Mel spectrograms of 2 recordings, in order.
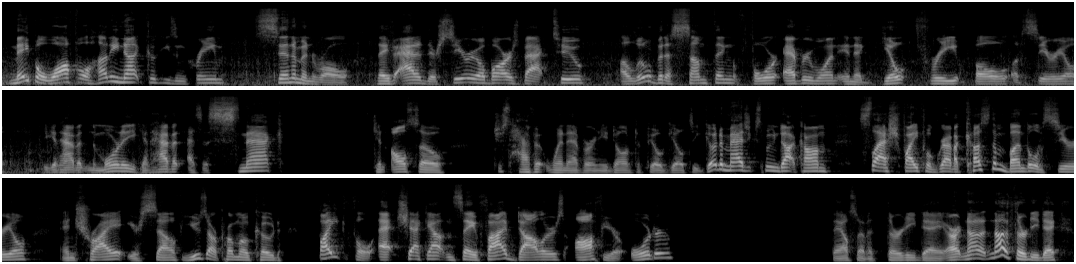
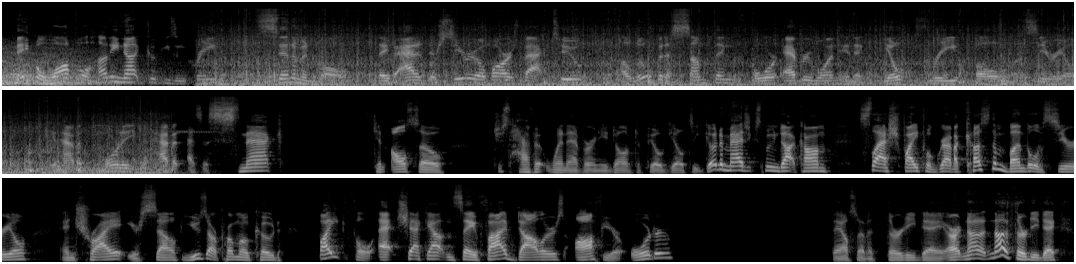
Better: first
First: rain or running water; faint; until 13 s; 25 dB below the speech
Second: rain or running water; loud; until 13 s; 4 dB below the speech

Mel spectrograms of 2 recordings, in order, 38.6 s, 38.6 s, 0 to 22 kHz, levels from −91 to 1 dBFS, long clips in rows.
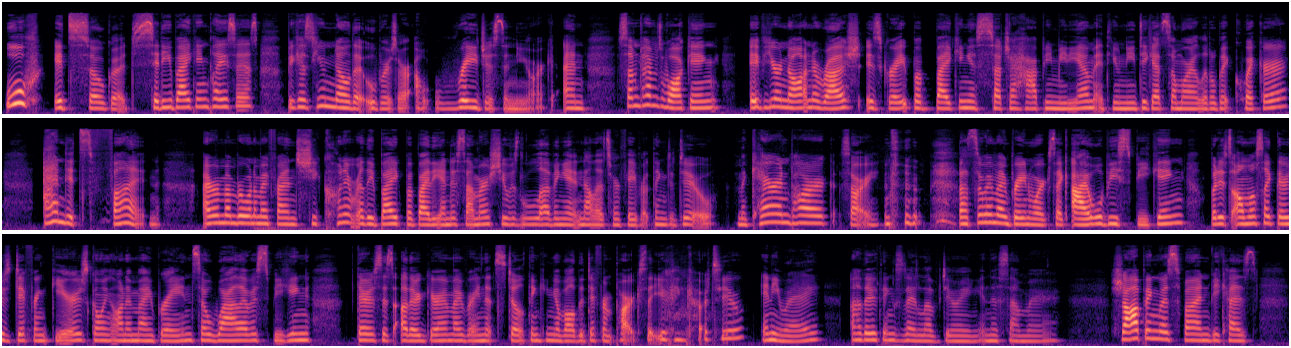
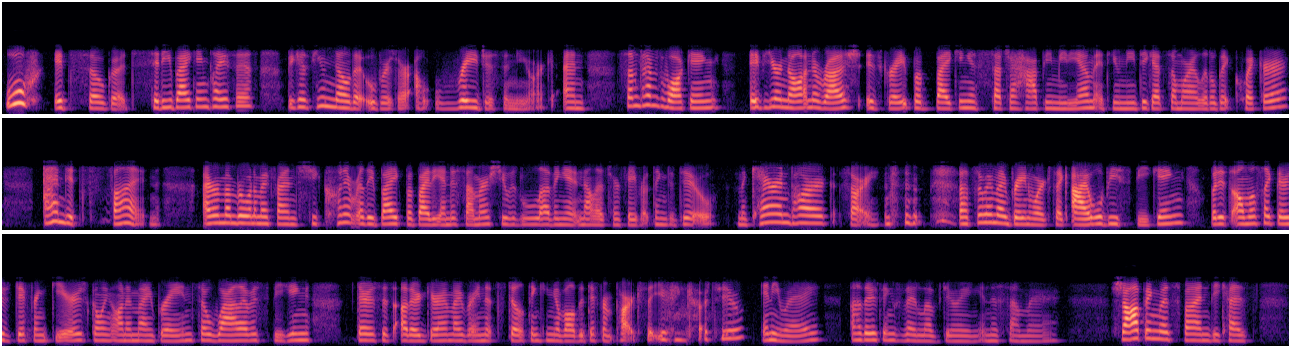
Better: first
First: none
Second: phone-call audio; nothing above 3.5 kHz

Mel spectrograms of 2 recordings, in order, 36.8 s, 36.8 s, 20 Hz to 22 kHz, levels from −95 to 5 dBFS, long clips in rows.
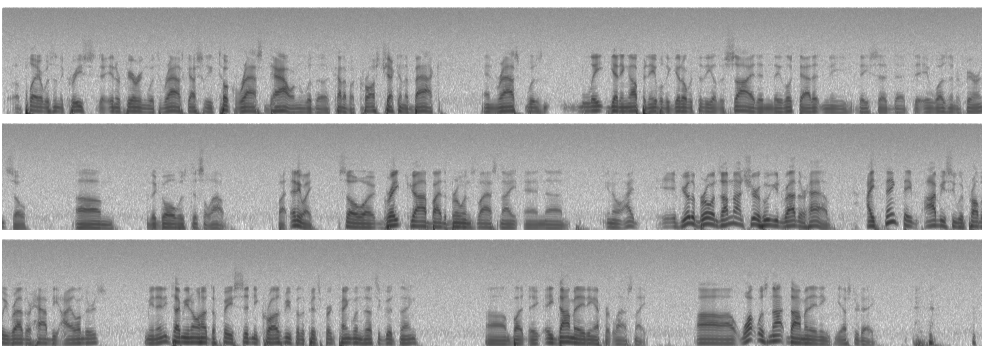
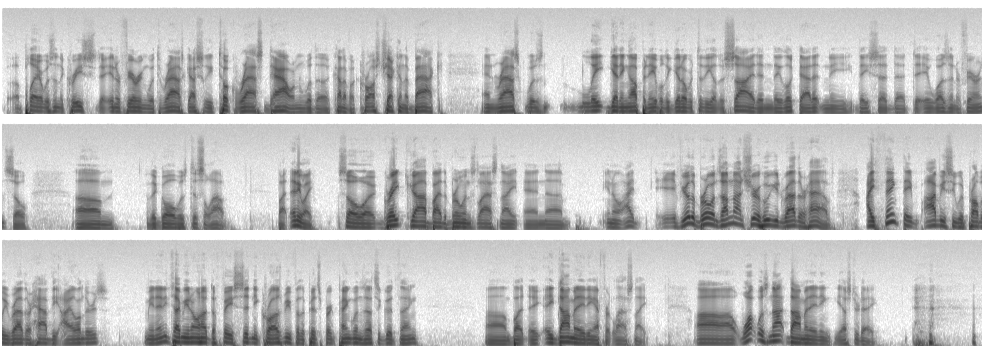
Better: second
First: hiss; loud; throughout; 5 dB below the speech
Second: hiss; faint; throughout; 25 dB below the speech

